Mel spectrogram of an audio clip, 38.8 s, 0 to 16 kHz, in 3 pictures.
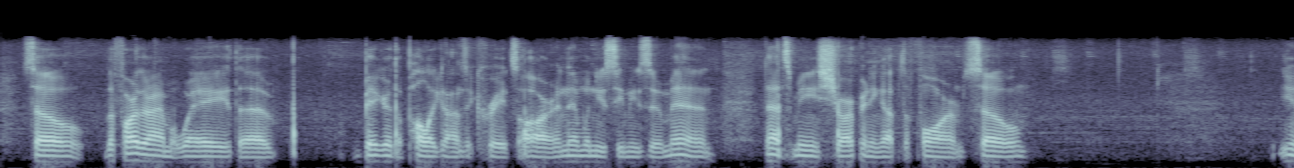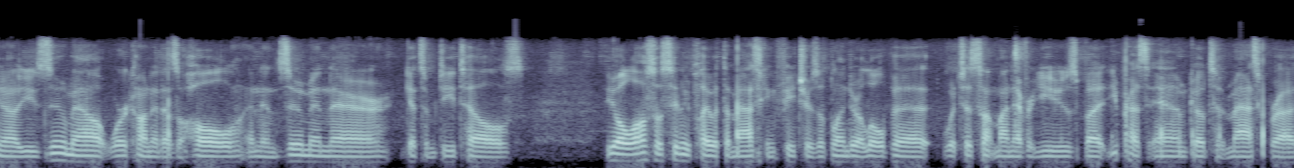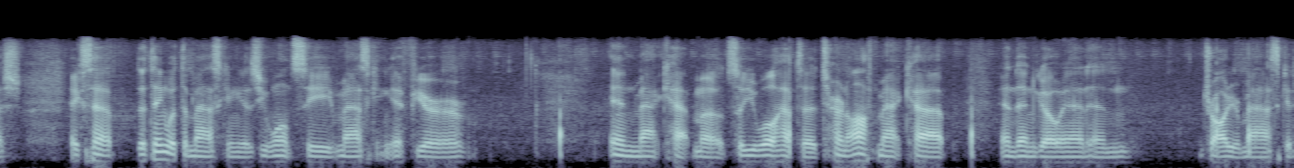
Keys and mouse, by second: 0.0 ctrl+z, 11.1-11.8 drag, 15.0-16.8 drag, 19.0-20.1 drag, 21.3-22.0 middle drag, 23.0-24.3 drag, 25.9-26.3 drag, 26.3 KP_1, 26.7-27.2 middle drag, 28.4-29.6 drag, 30.5-32.2 drag, 32.7-33.1 middle drag, 36.4 click, 37.0-38.8 drag.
